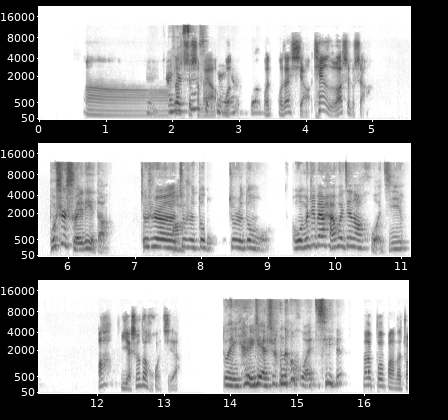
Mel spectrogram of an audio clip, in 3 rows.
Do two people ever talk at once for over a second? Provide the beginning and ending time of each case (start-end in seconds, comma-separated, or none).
1.6-3.4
